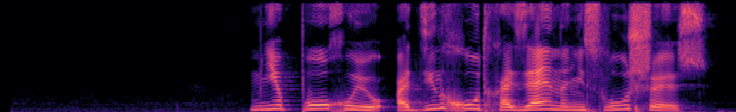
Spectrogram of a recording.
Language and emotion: Russian, angry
